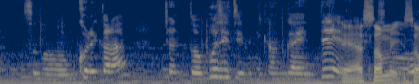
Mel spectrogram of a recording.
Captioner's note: speaking in foreign language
